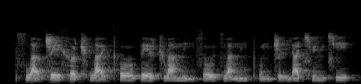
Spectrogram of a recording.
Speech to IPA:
swä̰˨˩ʈ͡ʂe˨˦ɪ̯xɤ˦ʈ͡ʂʰwa̰˨˩ɪ̯ kʰo˨˦ʊ̯ pe˥˨ɪ̯ ʈ͡ʂwä˨˦mḭ˨˩ŋso˨˦ʊ̯ t͡swä˨˦n̪i˧ŋpʰʊ˨˦ŋʈ͡ʂɻ̩˨˩ jä˥˨t͡ɕʰy˦nt͡ɕʰi˦

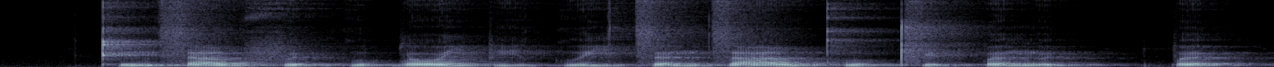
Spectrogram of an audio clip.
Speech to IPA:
kʰɪ˨˩ŋsaː˨w fɵ˧t̚kʷɐ˨˥p̚lɔː˧jpiː˨ kʷe˨˥jt͡sɐ˨˥nt͡saː˨˥wkʷʰɐ˧p̚ t͡sɪ˨˥k̚pɐ˧ŋɵ˧t̚ | pɐ˨˥t̚

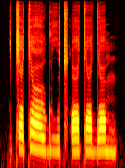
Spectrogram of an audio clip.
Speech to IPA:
tʲutˤiʕu ɖʱut͡sʼɔtˤa dˤum

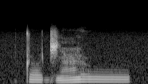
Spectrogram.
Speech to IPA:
to˨d͡ʒã˨˦ ɣuː˦

